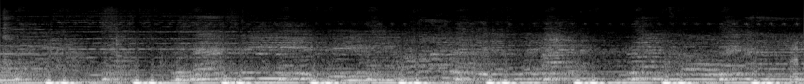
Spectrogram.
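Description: Karaoke sound system playing loud music with a heavy bass thump a little more than once a second under a melody.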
